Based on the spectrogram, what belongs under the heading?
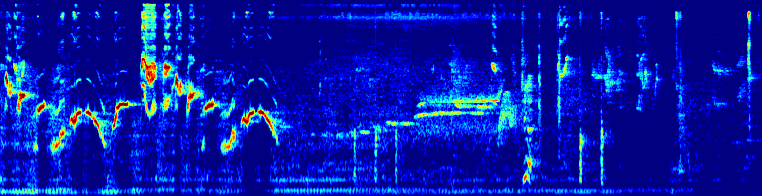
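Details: White-rumped shama song of loud, looping whistled phrases rising and falling in quick succession, followed by quieter scattered notes and chips amid background noise.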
